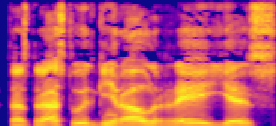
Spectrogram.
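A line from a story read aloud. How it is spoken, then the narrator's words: Crowd yelling. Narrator (Russian): вопили другие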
